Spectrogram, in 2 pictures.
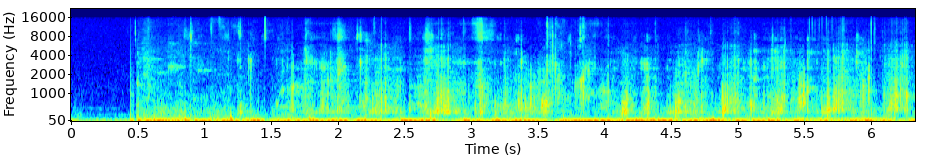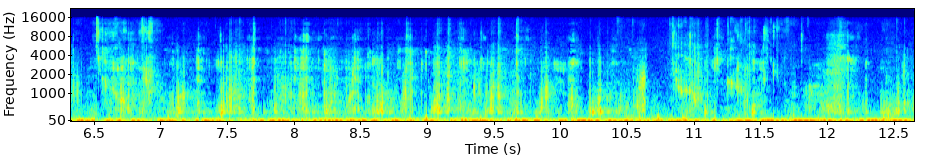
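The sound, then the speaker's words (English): Loud, continuous crunchy chewing and biting from an ASMR food TikTok video, with sharp crackly bursts repeating in quick irregular rhythm, no talking throughout. “So, yeah, there's going to be all sorts of eating.”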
